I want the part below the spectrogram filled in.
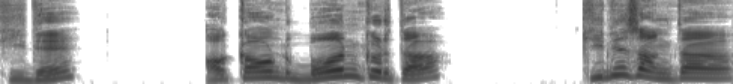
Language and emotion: Goan Konkani, surprised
